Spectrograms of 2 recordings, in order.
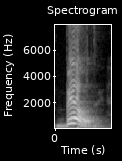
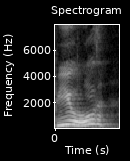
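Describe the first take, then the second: First: The vowel is a short i sound. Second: The vowel is not a short i sound. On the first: The speaker calls it right. "the U I produces a short eh sound" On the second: The speaker calls it wrong. "it's not build"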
